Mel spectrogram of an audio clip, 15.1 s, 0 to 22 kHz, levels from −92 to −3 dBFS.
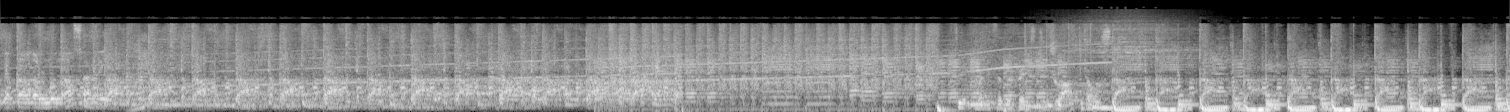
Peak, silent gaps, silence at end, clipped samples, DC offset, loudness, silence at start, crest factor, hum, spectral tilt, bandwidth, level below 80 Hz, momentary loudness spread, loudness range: -2 dBFS; none; 0 s; under 0.1%; under 0.1%; -16 LUFS; 0 s; 14 dB; none; -3.5 dB/octave; 13 kHz; -22 dBFS; 3 LU; 2 LU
